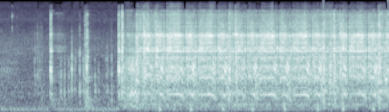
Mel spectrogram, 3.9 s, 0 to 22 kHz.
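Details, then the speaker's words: Craftsman GT5000 lawn tractor V-twin during woodruff key replacement work: sharp ticks and pops while cranking, then a rough, uneven, stumbling run that won't stay going. Owner suspects the left bank runs overly rich and the left coil pack fires at the wrong time. "I'd say that R not it doesn't happen all the time and it's not running well enough to keep"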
